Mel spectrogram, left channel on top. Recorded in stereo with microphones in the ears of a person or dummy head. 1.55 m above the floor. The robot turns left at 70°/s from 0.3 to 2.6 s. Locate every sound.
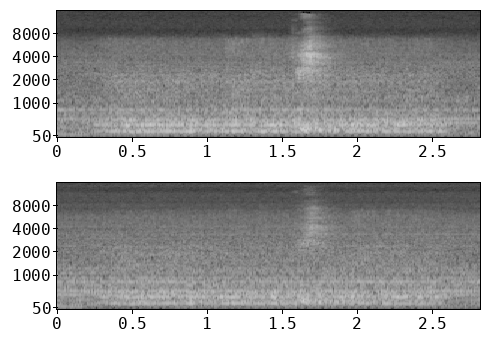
1.3 s a sneeze: 65° left (ahead or behind), 1.5 m; by 1.9 s 25° left (ahead or behind), 1.5 m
